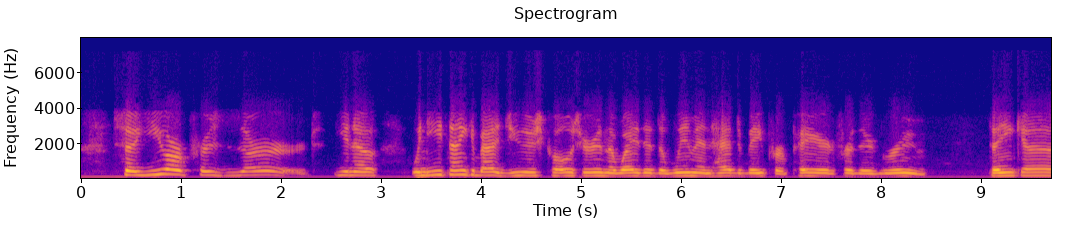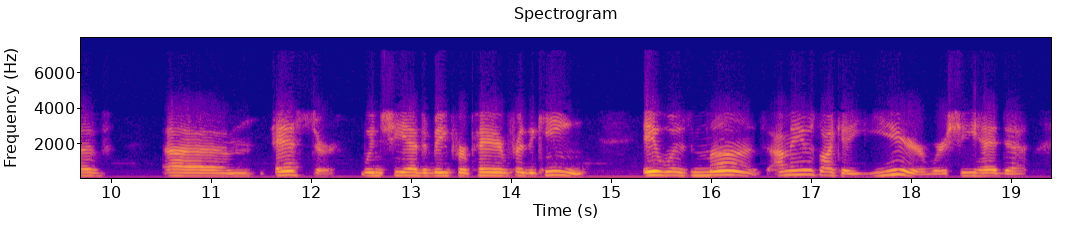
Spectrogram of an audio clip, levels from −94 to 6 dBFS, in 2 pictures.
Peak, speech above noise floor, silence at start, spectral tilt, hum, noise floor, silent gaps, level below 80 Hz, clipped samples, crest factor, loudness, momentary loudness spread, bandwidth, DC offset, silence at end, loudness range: -2 dBFS; 38 dB; 0.05 s; -9 dB/octave; none; -57 dBFS; none; -56 dBFS; under 0.1%; 18 dB; -20 LUFS; 10 LU; 4.5 kHz; under 0.1%; 0.25 s; 3 LU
